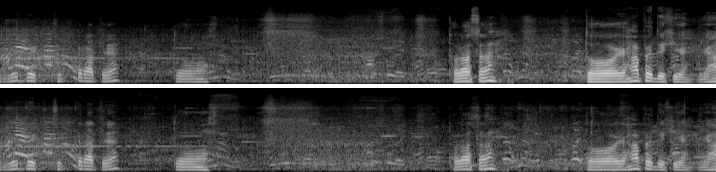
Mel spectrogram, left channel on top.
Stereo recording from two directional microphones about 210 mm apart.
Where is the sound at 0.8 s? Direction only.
5° right (ahead or behind).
